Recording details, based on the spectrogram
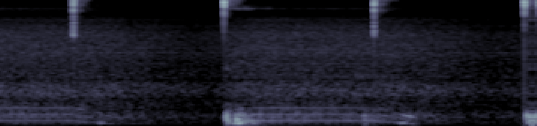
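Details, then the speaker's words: Arduino relay module switching a battery to a small DC motor: a crisp click about once a second, each followed by a short motor buzz as its torque makes it twitch. Normal relay switching. "starts up the torque of the motor makes the motor twitch which you can hear it as well"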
